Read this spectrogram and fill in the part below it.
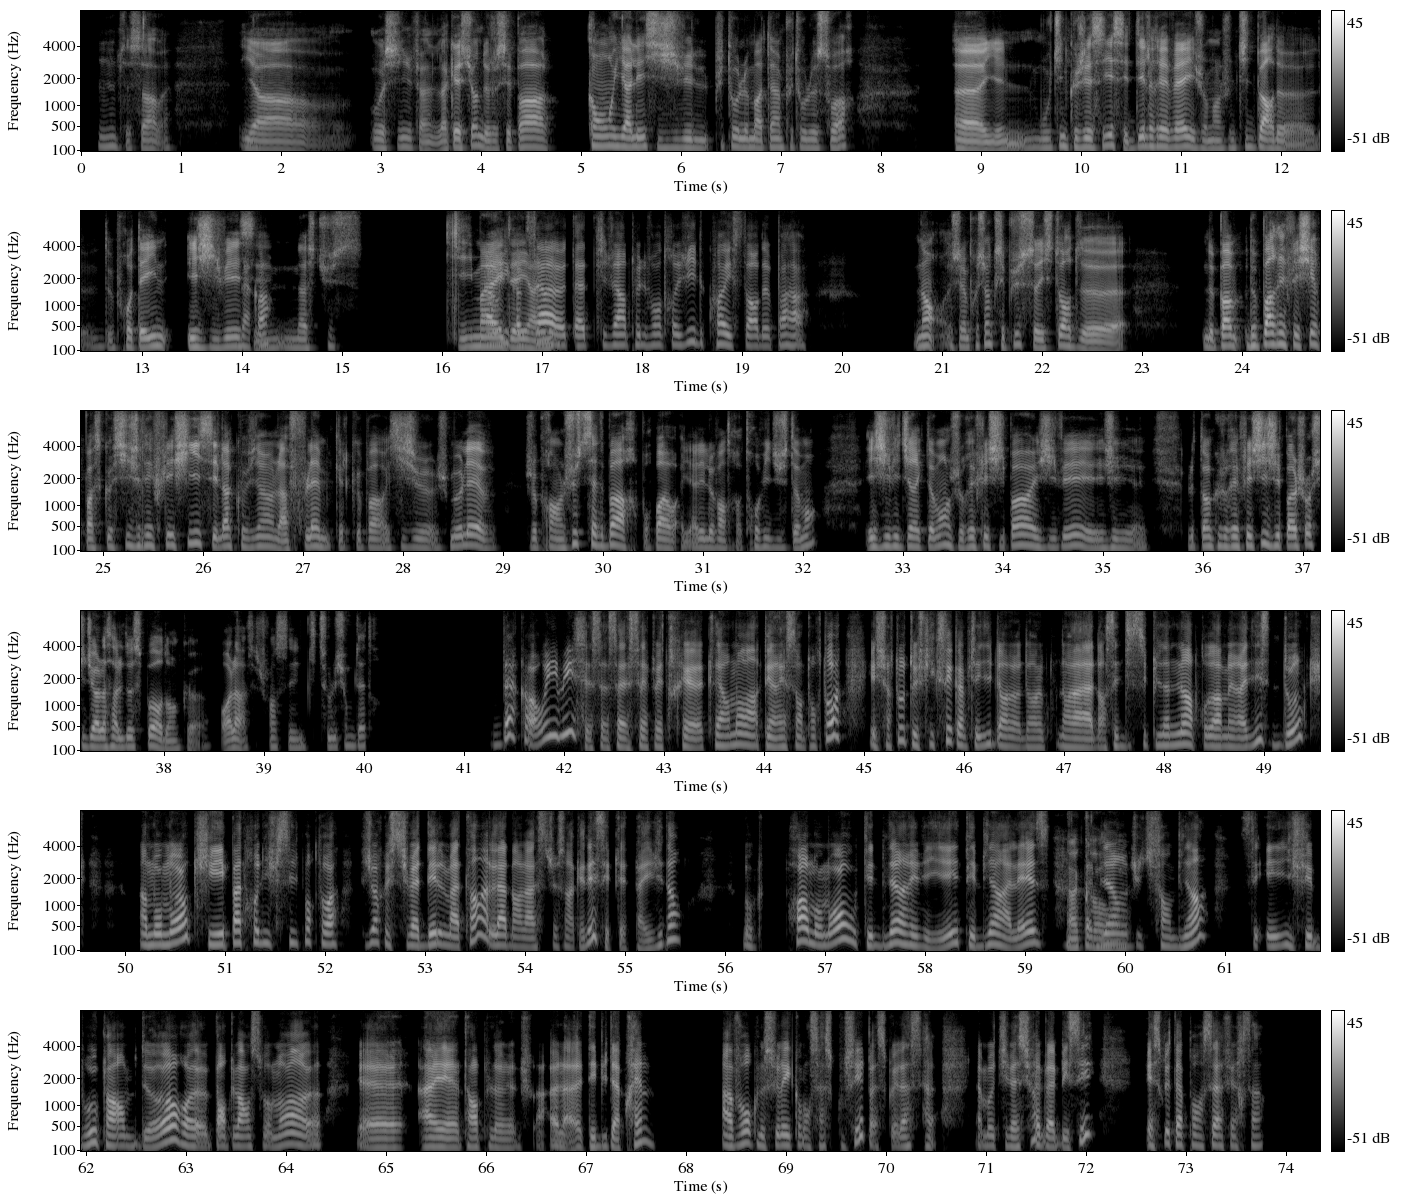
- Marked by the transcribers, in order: drawn out: "Il y a"; stressed: "quand"; stressed: "dès"; stressed: "flemme"
- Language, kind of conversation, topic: French, advice, Comment expliquer que vous ayez perdu votre motivation après un bon départ ?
